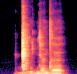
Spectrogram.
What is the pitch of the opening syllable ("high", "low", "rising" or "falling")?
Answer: falling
